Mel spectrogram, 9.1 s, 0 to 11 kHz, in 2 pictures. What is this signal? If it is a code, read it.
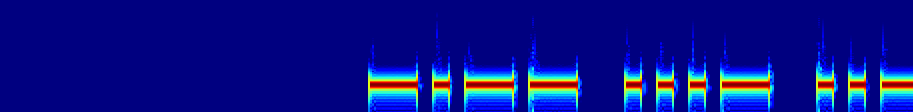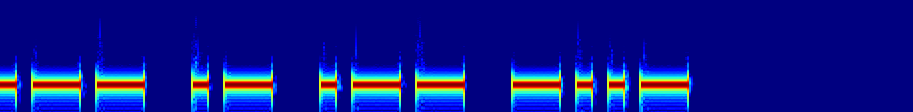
Morse code, heard as a keyed tone, about 15 wpm, 700 Hz. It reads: YV2AWX
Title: DXCC-100 Call Signs - 6 Characters - Repeated 2x - 15wpm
